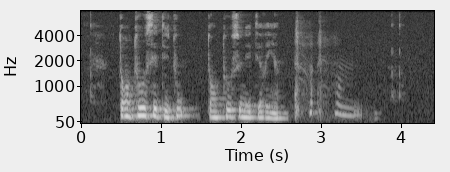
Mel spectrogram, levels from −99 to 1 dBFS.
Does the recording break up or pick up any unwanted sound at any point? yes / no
yes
